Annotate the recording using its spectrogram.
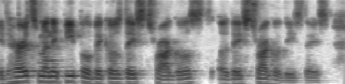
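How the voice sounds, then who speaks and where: Lively intonation marks this man's medium-pitched voice, delivered with a Czech accent. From Czech Republic. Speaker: YouTube interviewer. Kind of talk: interview. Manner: halting.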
